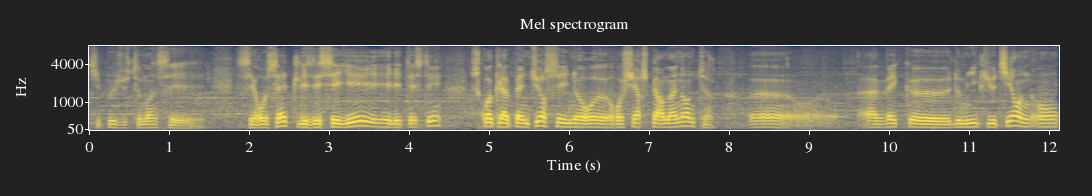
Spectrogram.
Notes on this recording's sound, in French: Interview audio de l'artiste peintre Aquarelliste. Lors de son exposition de peinture dans la galerie d'art de l'espace Culturel Leclerc à Gap.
